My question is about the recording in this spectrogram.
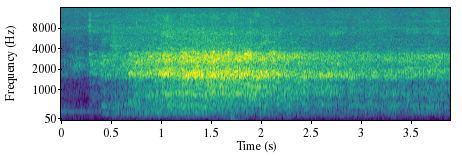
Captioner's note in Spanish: Risas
